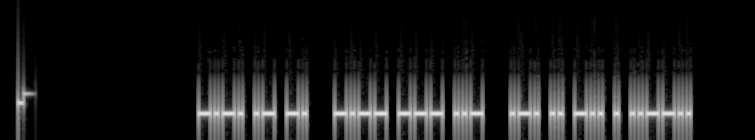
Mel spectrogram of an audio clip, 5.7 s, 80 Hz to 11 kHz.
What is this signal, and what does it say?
Morse code, heard as a keyed tone, about 40 wpm, 700 Hz. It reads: CAN YOU RIDE?
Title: Sentences from Top 1200 Words 40wpm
